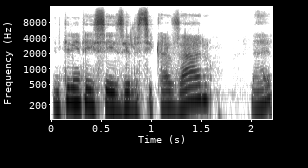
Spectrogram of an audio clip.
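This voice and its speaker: The voice has a dark, mellow tone and fairly even intonation. It moves at a fairly quick pace in a dry, close sound with no echo. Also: woman. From Brazil, interior of São Paulo state (Quintana). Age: 80s+. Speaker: retired teacher. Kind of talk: interview. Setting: at home. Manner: halting.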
